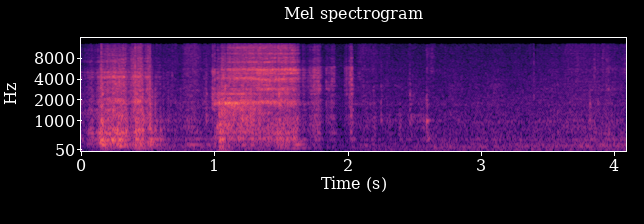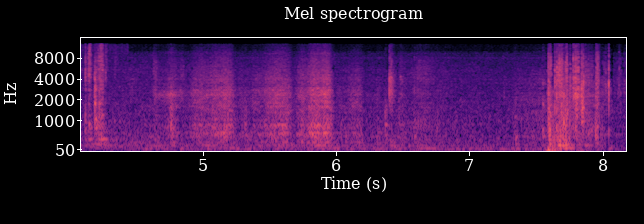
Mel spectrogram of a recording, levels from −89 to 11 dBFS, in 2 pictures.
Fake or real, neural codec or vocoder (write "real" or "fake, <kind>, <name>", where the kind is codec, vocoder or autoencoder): fake, vocoder, Vocos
